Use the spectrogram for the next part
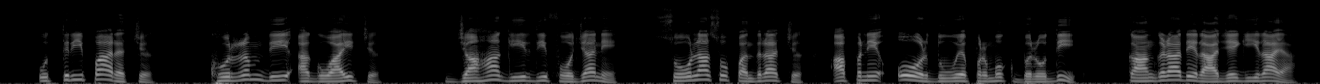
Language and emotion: Dogri, neutral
